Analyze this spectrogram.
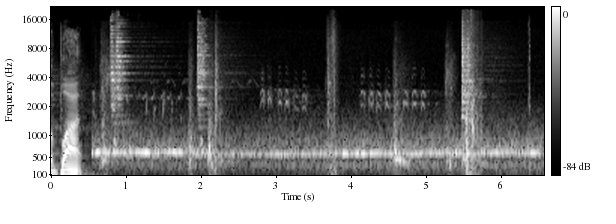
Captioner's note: birds chirping; swords clanking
